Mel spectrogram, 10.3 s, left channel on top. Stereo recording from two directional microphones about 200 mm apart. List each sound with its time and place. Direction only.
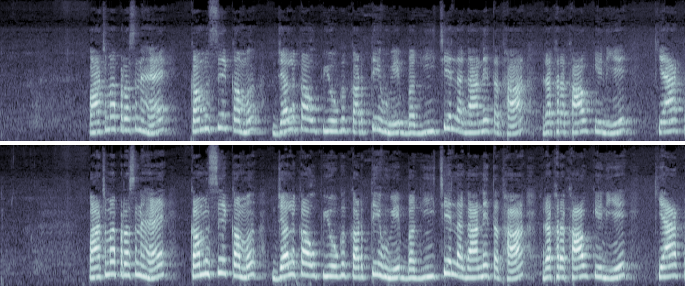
1.3 s a woman's voice: 50° right (ahead or behind)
